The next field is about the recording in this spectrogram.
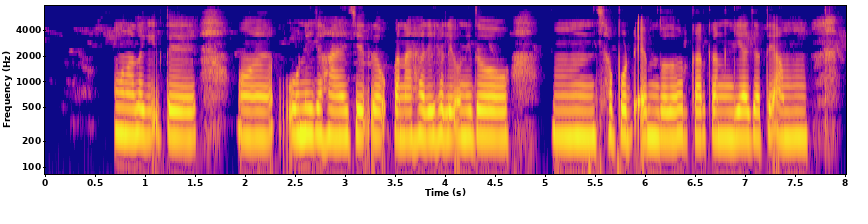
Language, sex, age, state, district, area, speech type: Santali, female, 18-30, West Bengal, Purulia, rural, spontaneous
